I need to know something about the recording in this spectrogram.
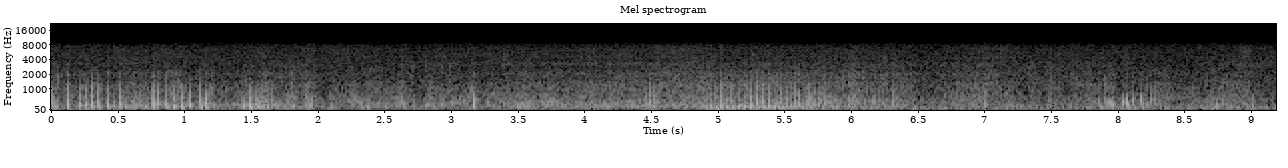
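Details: Pandy, a female pet cat, purring loudly while being massaged beside a satin pillow; a steady low rumbling purr runs throughout, swelling in soft pulses near the start, middle and end, with faint rubbing and rustling of fabric.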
